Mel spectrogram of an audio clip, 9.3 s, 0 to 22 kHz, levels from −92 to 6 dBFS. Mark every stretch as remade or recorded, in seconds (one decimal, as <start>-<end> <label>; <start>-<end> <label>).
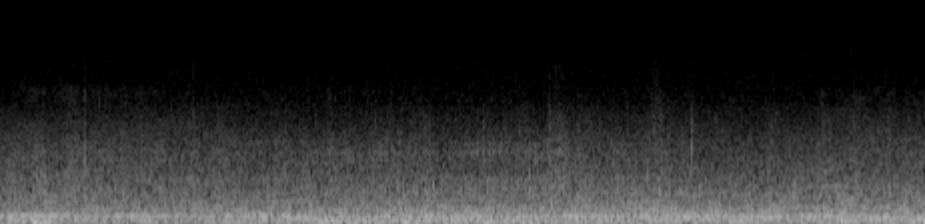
0.0-9.3 recorded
